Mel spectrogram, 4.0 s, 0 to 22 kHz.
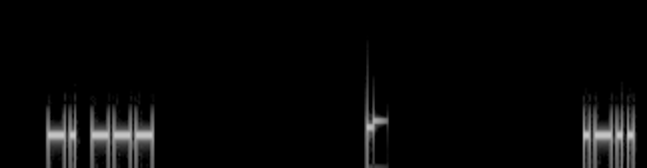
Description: Morse code, heard as a keyed tone, about 36 wpm, 700 Hz. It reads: N O L
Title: Top Two Letter Combinations in Words 35wpm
